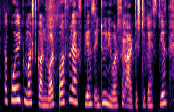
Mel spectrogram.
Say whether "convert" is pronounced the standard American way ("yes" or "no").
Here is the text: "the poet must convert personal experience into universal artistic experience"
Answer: yes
